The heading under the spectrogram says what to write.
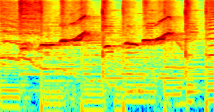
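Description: A melodic whistled tune with sliding, rising notes plays over a steady backing of rhythmic thumping beats, moderately loud, with no talking.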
